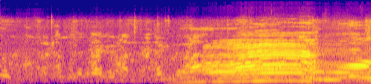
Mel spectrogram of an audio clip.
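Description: Quiet background sounds give way to a cow letting out a long, loud moo close by at a livestock market, followed by another lowing call.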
